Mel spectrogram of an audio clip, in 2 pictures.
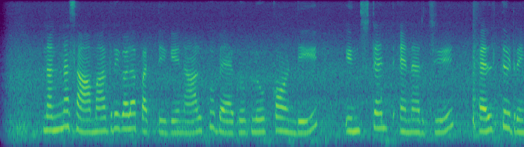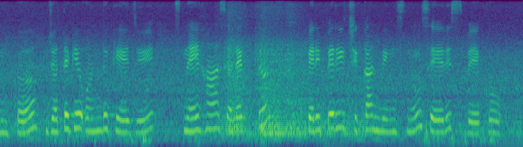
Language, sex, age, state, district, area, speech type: Kannada, female, 18-30, Karnataka, Chitradurga, rural, read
